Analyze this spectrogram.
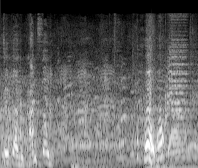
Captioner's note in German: Lachen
